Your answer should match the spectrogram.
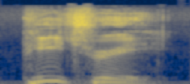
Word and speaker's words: Petrie: Petrie. – I thought it was, but I didn't want to say it wrong. – Yeah. I understand. – Like that. – The dish, right? – Like the dish.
